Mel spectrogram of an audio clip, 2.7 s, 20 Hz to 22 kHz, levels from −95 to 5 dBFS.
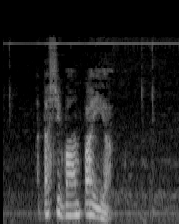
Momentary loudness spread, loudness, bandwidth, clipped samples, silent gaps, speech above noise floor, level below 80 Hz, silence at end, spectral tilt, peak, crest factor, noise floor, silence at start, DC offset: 24 LU; -28 LUFS; 11.5 kHz; under 0.1%; none; 32 dB; -62 dBFS; 0.4 s; -5.5 dB/octave; -12 dBFS; 20 dB; -59 dBFS; 0.55 s; under 0.1%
